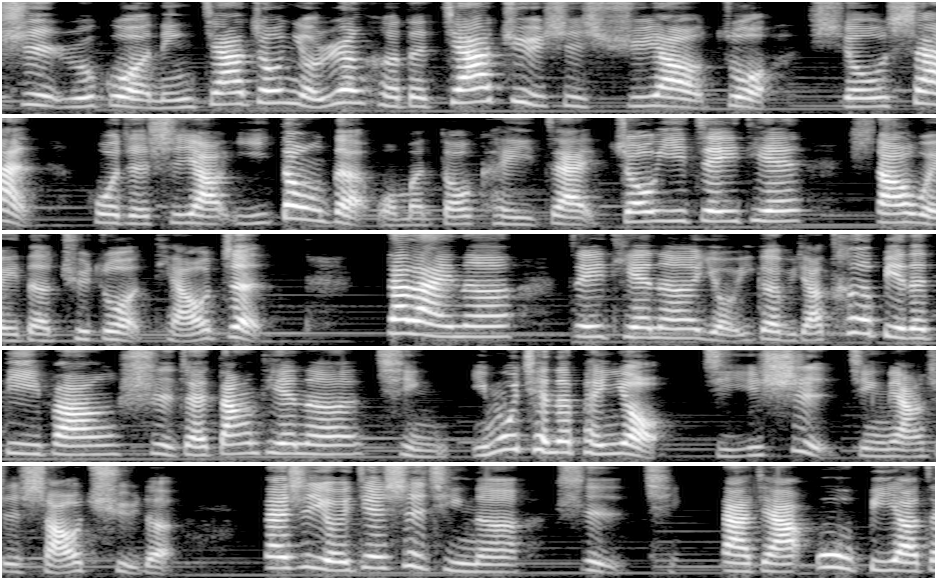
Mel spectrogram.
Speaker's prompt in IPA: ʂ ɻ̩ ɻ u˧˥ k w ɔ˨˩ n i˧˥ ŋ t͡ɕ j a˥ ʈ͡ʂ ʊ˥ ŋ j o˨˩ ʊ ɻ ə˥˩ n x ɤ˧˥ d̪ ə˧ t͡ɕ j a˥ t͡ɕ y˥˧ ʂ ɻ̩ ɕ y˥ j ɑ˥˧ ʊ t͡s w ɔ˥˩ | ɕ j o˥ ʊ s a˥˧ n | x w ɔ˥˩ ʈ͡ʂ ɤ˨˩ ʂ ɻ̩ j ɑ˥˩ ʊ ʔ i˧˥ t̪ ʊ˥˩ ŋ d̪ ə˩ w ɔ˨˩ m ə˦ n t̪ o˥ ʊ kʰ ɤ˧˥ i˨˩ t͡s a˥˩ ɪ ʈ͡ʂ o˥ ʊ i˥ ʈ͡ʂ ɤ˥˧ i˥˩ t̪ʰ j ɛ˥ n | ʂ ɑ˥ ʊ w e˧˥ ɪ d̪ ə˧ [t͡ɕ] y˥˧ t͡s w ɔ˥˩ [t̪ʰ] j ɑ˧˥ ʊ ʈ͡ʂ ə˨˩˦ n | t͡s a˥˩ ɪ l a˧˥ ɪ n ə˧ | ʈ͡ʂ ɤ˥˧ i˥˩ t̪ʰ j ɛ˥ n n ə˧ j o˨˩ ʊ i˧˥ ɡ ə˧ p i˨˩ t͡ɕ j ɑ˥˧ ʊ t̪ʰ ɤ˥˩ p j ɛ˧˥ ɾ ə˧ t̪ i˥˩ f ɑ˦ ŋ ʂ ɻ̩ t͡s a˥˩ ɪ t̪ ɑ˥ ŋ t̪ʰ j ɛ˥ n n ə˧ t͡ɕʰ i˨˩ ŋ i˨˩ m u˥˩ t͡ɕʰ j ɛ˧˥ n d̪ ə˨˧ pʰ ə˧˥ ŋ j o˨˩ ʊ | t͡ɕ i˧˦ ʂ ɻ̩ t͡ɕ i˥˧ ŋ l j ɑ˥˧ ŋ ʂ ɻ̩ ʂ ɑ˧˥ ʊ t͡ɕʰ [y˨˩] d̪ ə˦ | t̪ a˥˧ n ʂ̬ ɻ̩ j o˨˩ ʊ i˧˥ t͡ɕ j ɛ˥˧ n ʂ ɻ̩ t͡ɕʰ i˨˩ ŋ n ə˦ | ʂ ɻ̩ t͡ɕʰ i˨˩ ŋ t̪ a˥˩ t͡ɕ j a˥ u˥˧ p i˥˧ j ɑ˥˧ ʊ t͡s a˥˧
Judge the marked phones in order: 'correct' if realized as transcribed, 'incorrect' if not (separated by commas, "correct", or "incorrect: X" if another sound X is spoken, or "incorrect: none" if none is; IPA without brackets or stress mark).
incorrect: t͡ɕʰ, correct, correct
